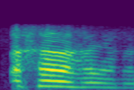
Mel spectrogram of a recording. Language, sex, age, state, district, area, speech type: Bengali, male, 30-45, West Bengal, Birbhum, urban, conversation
